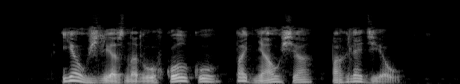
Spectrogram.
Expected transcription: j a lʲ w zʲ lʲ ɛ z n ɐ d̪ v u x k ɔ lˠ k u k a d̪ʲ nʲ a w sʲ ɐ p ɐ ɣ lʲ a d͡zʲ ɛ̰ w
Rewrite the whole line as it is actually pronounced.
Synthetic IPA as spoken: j a w zʲ lʲ ɛ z n ɐ d̪ v u x k ɔ lˠ k u p a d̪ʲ nʲ a w sʲ ɐ p ɐ ɣ lʲ a d͡zʲ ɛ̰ w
